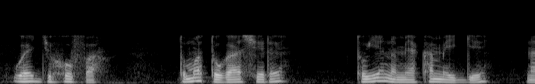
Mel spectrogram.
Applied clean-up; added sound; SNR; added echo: none; none; none; none.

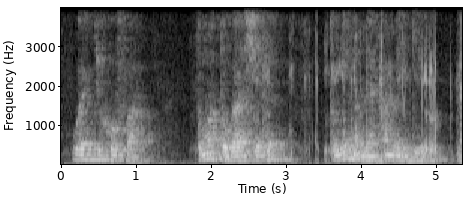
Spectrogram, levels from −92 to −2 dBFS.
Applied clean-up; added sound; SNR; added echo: none; Tools; 11 dB; reverberation time 0.7 s.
